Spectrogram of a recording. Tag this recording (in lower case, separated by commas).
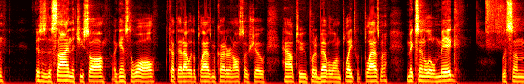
arc welding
